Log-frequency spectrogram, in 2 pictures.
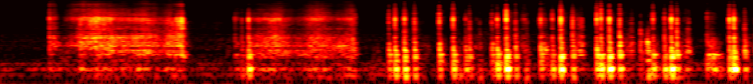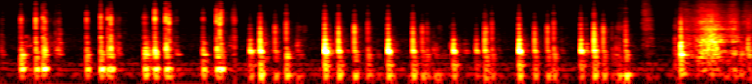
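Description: Long nails on a printed cardboard Christmas gift box make two bursts of dry, hissy scratching, then quick, clicky taps along the top edge of the lid that sound like typing on a keyboard. The taps are short and snappy with almost no ring, and another brief scratch closes the clip.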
